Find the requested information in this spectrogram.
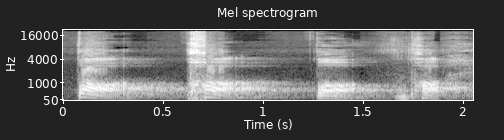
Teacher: আমরা এগুলো উচ্চারণ করতে গেলে আমাদের ঠোঁটের স্পর্শ লাগছে। প, ফ প ভ, ফলে এইগুলোকে বলা হয় ওষ্ঠ।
